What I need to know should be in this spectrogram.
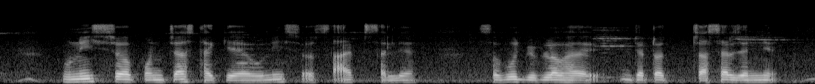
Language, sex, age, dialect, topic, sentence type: Bengali, male, 18-24, Jharkhandi, agriculture, statement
